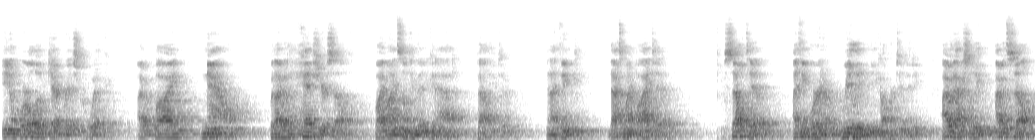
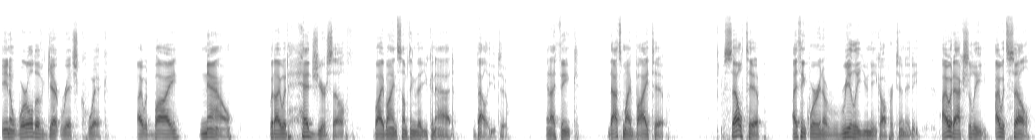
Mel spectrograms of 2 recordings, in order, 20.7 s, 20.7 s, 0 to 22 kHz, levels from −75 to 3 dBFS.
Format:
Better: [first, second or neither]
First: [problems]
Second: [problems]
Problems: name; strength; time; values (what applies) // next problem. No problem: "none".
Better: second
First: off-mic speech; far // room echo; noticeable; dies away in 1.3 s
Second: none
